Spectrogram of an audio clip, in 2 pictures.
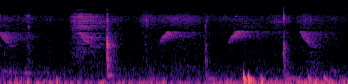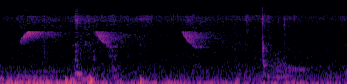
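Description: A small bird chirping over and over in short, high, falling notes, about one every half second to two-thirds of a second, pausing near the end. Low dull knocks from the engine parts being handled sound under it, the loudest about two seconds in.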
